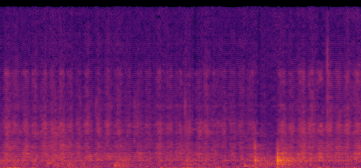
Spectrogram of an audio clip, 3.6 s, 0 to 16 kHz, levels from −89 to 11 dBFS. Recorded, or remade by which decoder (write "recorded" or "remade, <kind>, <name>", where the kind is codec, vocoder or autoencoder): remade, vocoder, Vocos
